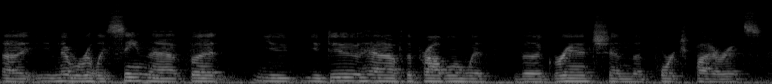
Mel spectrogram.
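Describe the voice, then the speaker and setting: A man with an average-pitched voice hosts a talk radio program. He speaks conversationally, as an interviewer does. A faint layer of noise sits behind his voice. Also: flat delivery, a little slow, few pauses. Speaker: radio show host.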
